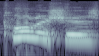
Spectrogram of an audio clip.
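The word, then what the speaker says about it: poolish: Now, I've talked about polishes before. Polish rhymes with foolish and uh here we go.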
